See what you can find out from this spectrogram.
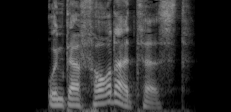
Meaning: inflection of unterfordern: 1. second-person singular preterite 2. second-person singular subjunctive II
- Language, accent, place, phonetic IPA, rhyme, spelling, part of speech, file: German, Germany, Berlin, [ˌʊntɐˈfɔʁdɐtəst], -ɔʁdɐtəst, unterfordertest, verb, De-unterfordertest.ogg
